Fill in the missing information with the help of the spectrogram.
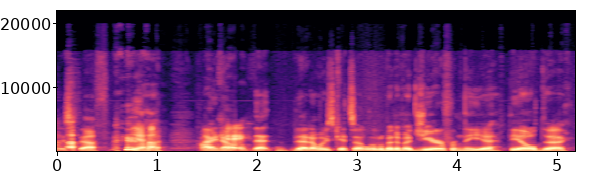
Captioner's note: laughter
